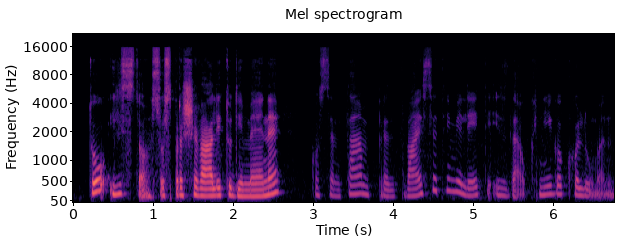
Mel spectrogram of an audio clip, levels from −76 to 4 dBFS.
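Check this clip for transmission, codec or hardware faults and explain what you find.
One fault stands out: automatic gain rising, from 3.17 s to 6.58 s. Shortly before, around two and a half seconds in, the talker moves away and the speech level at the microphone falls by about 13 dB. The gain control reads this as a quiet input and slowly lifts its gain by about 5 dB over roughly three and a half seconds. Unlike a talker simply drifting back toward the microphone, the room noise swells right along with the voice, which shows the boost comes from the processing rather than from the talker.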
